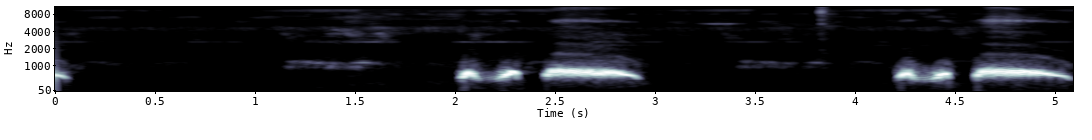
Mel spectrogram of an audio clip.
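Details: After a quiet start, a dove gives two cooing phrases, each a clipped double note then a longer hollow coo.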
